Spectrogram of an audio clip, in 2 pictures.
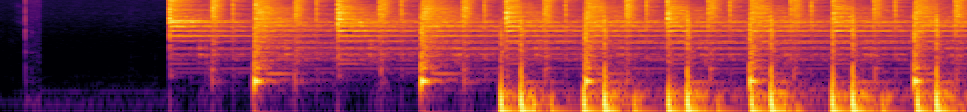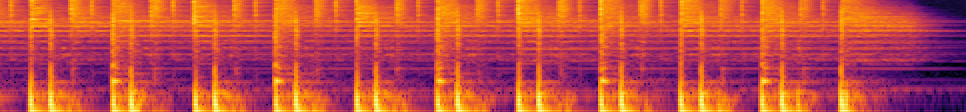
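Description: Drum kit playing a funk ostinato: a cymbal and snare pattern starts about a second in, and from about four seconds in the bass drum joins in pairs of strokes, groups of twos against the ostinato. The playing stops just before the end, leaving the cymbal ringing briefly.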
